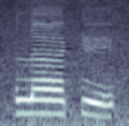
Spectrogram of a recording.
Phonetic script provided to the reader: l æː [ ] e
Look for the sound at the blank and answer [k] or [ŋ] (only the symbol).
k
